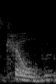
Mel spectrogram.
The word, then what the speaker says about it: Kelvin: temperature and s-i is Kelvin it sounds like the name Kevin but it's Kelvin with the l or in metric it's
